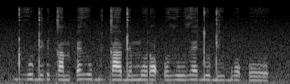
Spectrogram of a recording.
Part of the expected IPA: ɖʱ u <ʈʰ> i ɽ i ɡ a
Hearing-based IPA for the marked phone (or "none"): ɖ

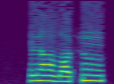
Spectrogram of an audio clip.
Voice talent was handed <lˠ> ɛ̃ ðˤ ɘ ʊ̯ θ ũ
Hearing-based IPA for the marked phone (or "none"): l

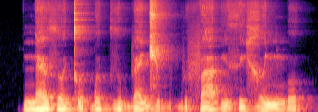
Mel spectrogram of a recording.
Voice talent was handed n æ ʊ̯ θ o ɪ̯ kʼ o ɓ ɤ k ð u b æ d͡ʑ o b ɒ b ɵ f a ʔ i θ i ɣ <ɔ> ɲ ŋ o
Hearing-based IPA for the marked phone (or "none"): ɤ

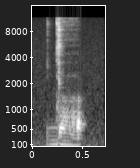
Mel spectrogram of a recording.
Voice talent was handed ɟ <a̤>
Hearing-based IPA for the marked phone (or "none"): a̤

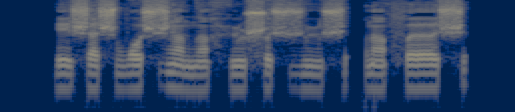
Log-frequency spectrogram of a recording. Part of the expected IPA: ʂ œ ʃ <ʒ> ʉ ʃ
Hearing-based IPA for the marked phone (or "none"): ʒ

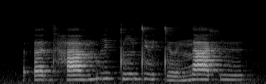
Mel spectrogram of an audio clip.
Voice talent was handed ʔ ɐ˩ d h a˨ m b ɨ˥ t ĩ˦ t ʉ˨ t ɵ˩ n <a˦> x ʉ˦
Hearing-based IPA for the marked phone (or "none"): a˥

